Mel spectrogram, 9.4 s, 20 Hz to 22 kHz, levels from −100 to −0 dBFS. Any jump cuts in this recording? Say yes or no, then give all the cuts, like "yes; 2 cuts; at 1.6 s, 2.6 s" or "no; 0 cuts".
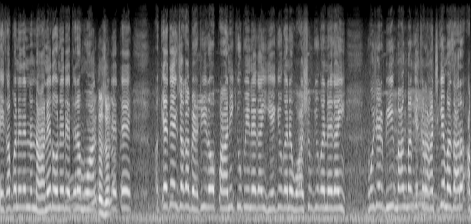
no; 0 cuts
